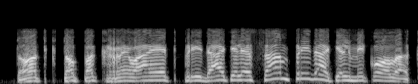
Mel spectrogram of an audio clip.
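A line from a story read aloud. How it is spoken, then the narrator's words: Shouting. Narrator (Russian): крикнул Шухевич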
